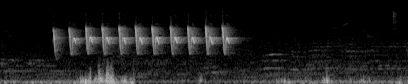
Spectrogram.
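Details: Bar-winged prinia (ciblek kristal) for training contest birds: a short burst of about ten quick sharp chips lasting under two seconds, with low rumbling noise beneath and a quiet tail.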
